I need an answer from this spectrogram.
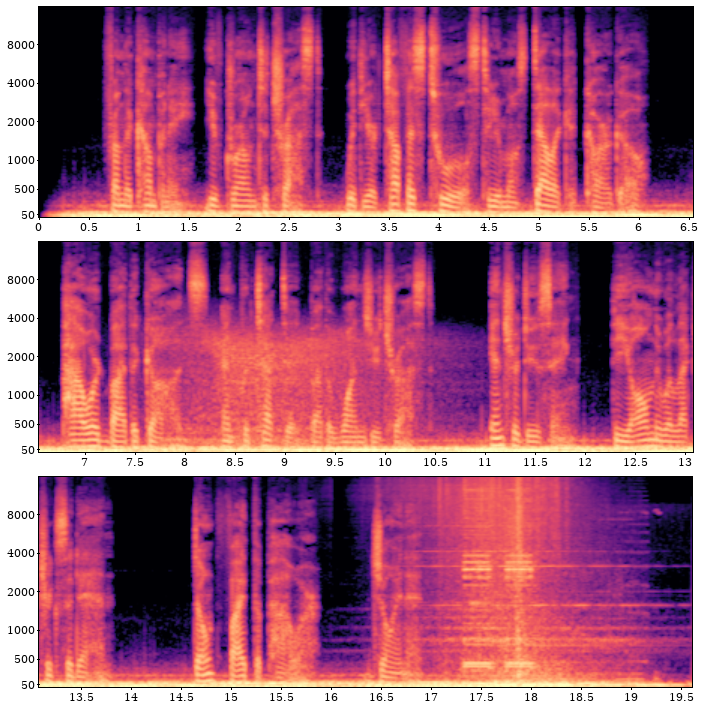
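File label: US English Commercial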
